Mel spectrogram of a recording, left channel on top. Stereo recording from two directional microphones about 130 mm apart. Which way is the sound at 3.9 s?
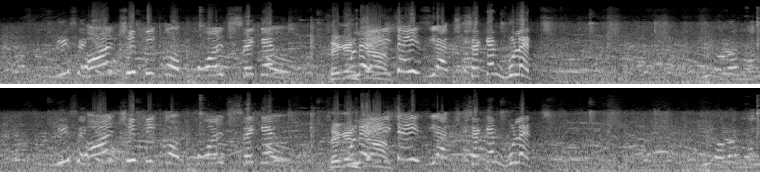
90° left.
